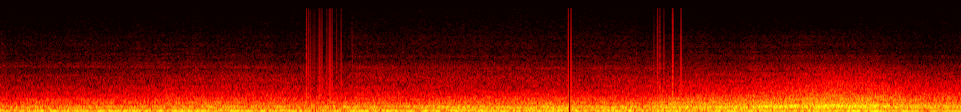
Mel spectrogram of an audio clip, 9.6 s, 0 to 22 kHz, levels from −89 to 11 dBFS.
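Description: The whole clip has a watery, swirly quality with the top end cut off, which is the sound of MP3 compression, likely at a low rate around 64 kbps. With too few bits, the encoder drops the treble and lets weak frequency lines flicker in and out between frames.

From 3.04 to 3.41 s there's processor overload crackle: a gritty tearing where the processor kept missing its deadlines and each late buffer came out as a short hole of silence. The spacing fits a buffer of around 5 ms, with about 20 missed.

From 3.52 to 6.36 s you get a doubled audio track. A second full-band copy trails about a second behind at roughly 5 dB down, likely from a second capture path or a misaligned edit. It has no room colour, and it cuts in and out abruptly.

Inside that stretch, from 5.68 to 5.75 s, a corrupt frame gets decoded. A couple of damaged frames were played anyway, so energy lands at the wrong frequencies and you hear a short glitch.

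The crackle comes back from 6.54 to 6.82 s with the same silent gaps, this time only a handful of missed buffers, so it's a shorter burst.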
